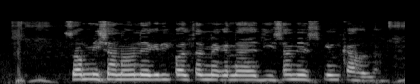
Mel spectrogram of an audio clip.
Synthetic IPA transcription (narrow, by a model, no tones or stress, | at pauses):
sɐbmiʃanaːnɐɡɾikəlt͡ʃəɾmẽɡɐnaɦed͡ʒiːsaneskĩnkaɦola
